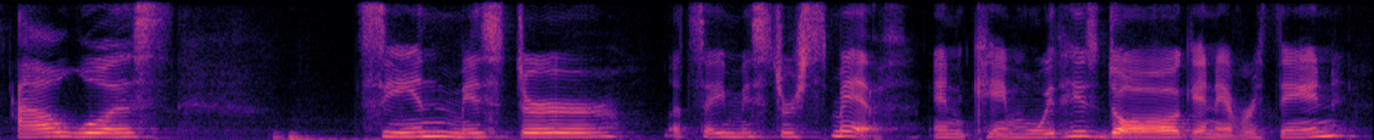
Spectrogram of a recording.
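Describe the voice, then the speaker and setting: Female podcast guest, native Spanish speaker with Puerto Rican accent, medium pitch, conversational storyteller who voices both sides of exchanges. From Puerto Rico. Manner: animated retelling with acted-out dialogue.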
